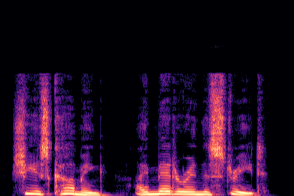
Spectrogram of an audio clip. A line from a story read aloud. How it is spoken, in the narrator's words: She came in panting from running so fast ... said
